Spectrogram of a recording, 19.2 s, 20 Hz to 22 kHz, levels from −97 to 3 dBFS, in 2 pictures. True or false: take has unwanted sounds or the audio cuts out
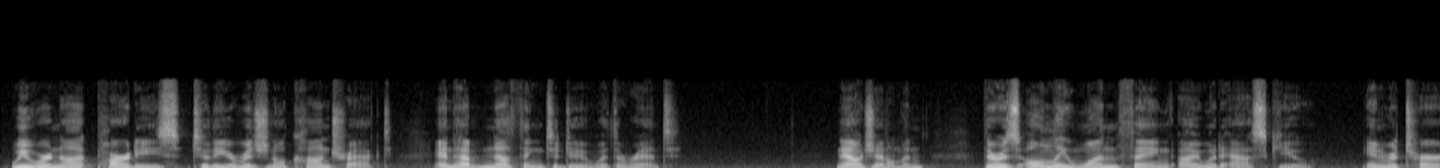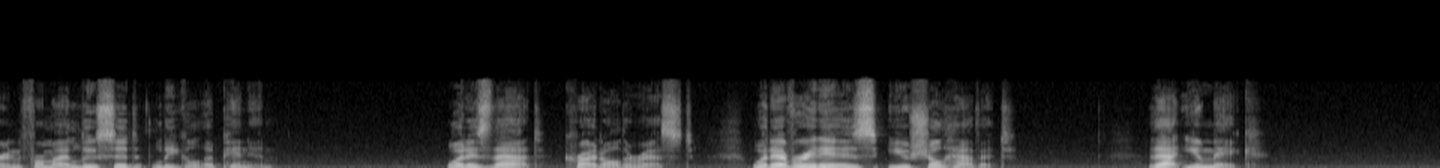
false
